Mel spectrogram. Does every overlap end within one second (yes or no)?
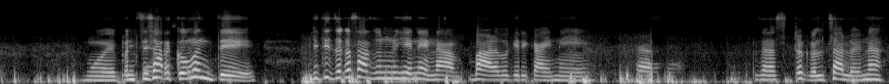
no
